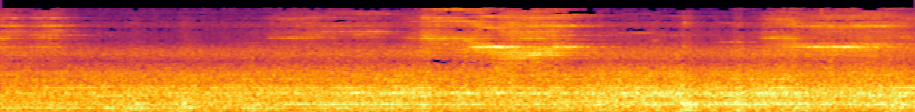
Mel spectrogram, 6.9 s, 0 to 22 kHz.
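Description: WAP-4 electric locomotive and its train of ICF coaches running in along the platform, a steady rumble that grows gradually louder as it nears. Brief high squeals from the wheels come a few seconds in and again near the end.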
